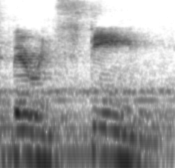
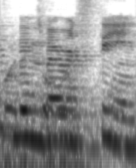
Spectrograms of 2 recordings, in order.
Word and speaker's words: Berenstain: that I'm like yeah we say it as Berenstein it's only Berenstein you know why because I remember when I was young I want to make sure I pronounced all my words or names properly so anything with an AI and STI n is like stunning you know like a Jewish name like Frankenstein so I knew that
